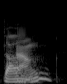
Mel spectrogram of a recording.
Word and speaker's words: Deng: At some point, Mao gets past it, and you say Deng Xiaoping? Well, I pronounce it Deng.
